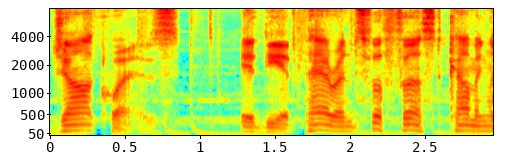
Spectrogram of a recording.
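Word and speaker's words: Jacques: He had a half brother about 12 years younger named Jakes, pronounced Jarquez.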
